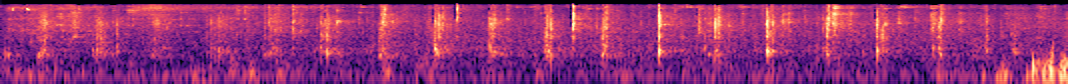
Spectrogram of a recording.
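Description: Carriage horse's hooves striking the asphalt street in a steady clip-clop, about three strikes a second, as it pulls a horse-drawn carriage. A louder rumble rises near the end.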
